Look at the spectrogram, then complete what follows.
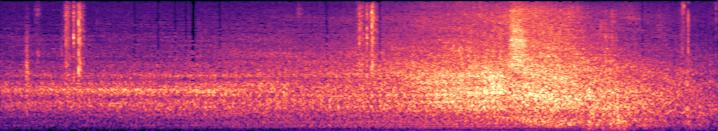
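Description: Vintage London Transport double-decker bus's diesel engine running as the bus drives past close by, growing louder to a peak about five seconds in, then fading.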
